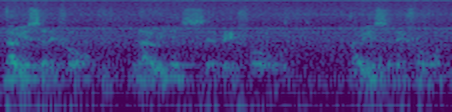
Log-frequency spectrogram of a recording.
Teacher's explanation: the nuclear syllable is midish pitch, or low, mid to low pitch. The syllable after the nucleus is high, and then all of the other syllables are low and level. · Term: rise fall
